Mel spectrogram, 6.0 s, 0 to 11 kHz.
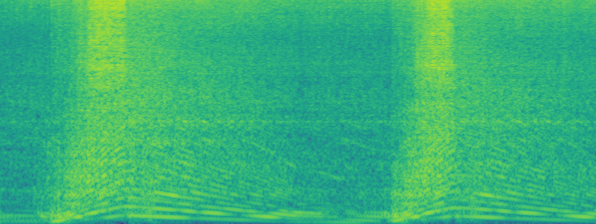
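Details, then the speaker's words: E36 with S54 swap, engine somewhat warm, revved twice to about 4000 rpm: harsh buzzy rasp over the rising note from an E46 M3 headers/cats/downpipe with E36 M3 muffler; owner plans a full aftermarket exhaust instead of welding the mid-pipe. "that's 4000rpm like i personally don't like it i know some people like this but I kind of hate it"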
